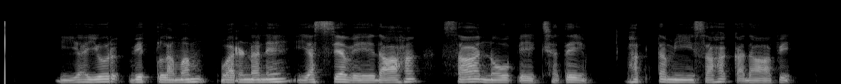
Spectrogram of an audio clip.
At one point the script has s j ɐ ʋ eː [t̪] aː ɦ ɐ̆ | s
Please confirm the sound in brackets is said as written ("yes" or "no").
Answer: no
